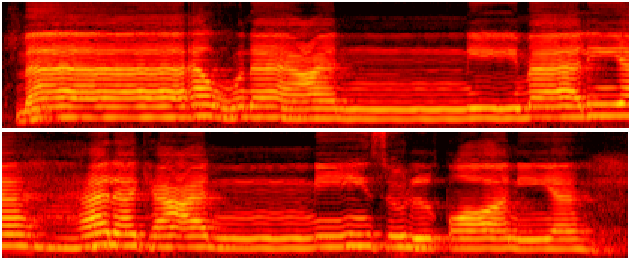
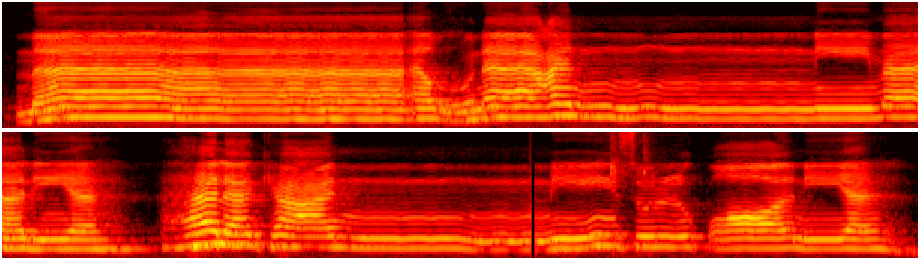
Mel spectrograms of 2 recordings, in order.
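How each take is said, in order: First: It is read without the brief breathless pause. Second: There is a brief pause without a breath.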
